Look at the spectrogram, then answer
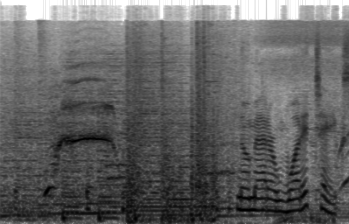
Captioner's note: screaming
